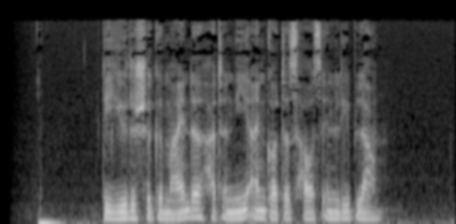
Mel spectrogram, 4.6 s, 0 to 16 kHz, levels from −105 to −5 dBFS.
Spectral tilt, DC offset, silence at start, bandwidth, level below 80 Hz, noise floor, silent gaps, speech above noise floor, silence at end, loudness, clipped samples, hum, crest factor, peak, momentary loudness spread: -4.5 dB/octave; under 0.1%; 0.35 s; 11.5 kHz; -54 dBFS; -62 dBFS; none; 33 dB; 0.55 s; -30 LUFS; under 0.1%; none; 18 dB; -14 dBFS; 8 LU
